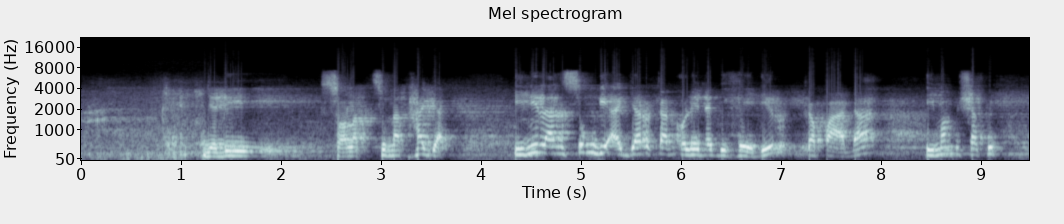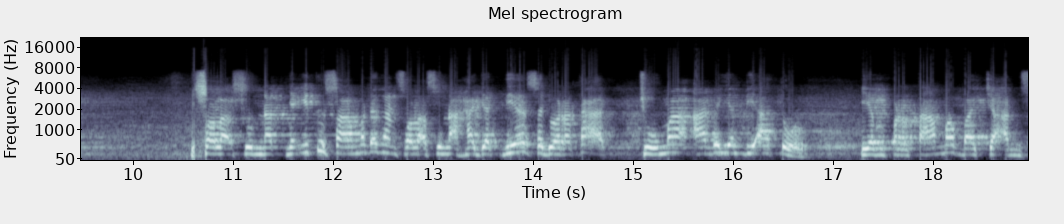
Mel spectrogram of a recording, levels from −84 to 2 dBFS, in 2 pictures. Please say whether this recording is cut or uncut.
cut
